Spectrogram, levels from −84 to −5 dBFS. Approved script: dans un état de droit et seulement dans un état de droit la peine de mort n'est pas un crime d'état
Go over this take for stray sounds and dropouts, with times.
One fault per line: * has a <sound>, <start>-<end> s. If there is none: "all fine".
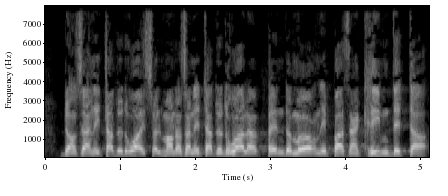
all fine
